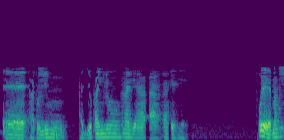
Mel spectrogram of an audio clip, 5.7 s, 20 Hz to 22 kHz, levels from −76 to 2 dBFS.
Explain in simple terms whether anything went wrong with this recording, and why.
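The speech sounds dull, muffled and smeared from start to finish, with nothing above 3.1 kHz. Heavy AAC compression likely threw away that high detail.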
